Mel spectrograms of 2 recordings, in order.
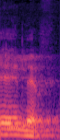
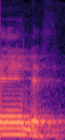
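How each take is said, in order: Both takes have the same delivery.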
